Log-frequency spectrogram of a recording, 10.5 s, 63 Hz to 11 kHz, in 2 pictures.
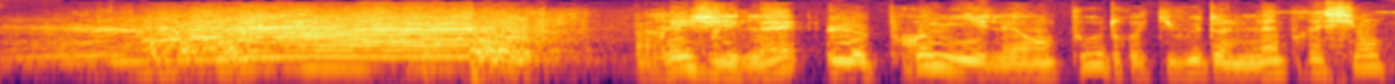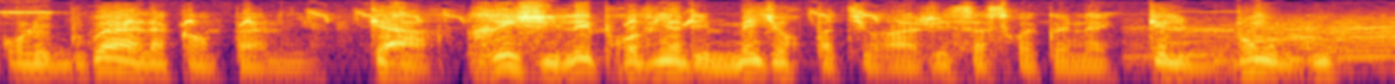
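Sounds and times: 
cow mooing: 0.0s - 2.1s, 9.4s - 10.4s
speech: 2.5s - 10.4s.

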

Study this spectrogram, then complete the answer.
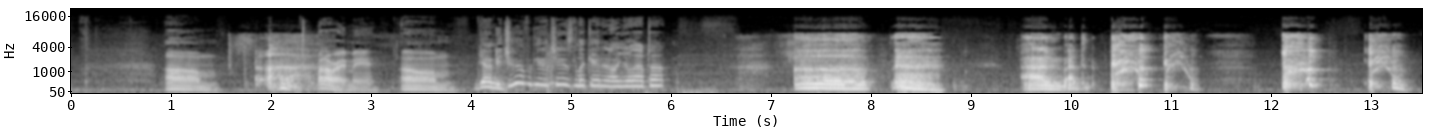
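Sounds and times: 
speech: 0.9s - 6.1s, 7.2s - 8.8s, 9.6s - 10.5s, 13.2s - 13.4s
person coughing loudly: 1.8s - 2.5s, 7.2s - 8.8s, 9.8s - 11.4s, 12.1s - 13.4s.

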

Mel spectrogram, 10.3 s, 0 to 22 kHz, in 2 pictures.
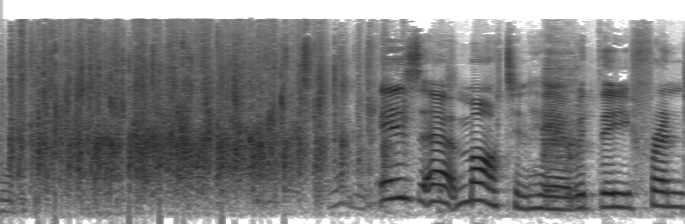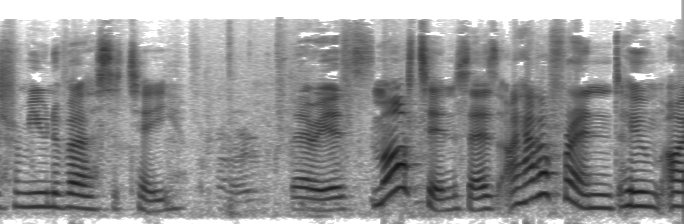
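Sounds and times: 
audience applause: 0.0s - 3.2s
speech: 2.8s - 6.6s, 7.3s - 10.2s.

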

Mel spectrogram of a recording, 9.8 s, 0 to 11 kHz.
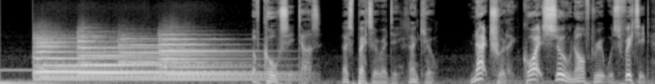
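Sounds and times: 
large bells ringing a four-note chime melody: 0.0s - 4.8s
speech: 3.8s - 9.8s.

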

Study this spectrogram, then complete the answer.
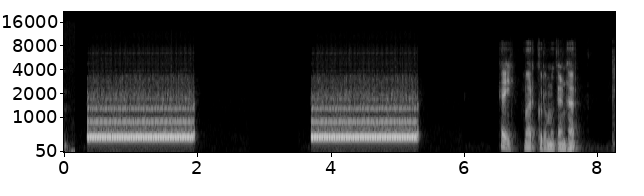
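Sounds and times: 
electronic telephone ringback tones: 0.4s - 2.0s, 3.7s - 5.4s
speech: 6.6s - 7.8s.

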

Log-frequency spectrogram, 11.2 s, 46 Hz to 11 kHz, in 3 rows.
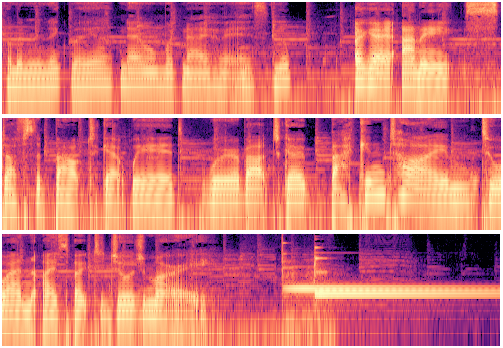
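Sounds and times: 
speech: 0.0s - 9.2s
doorbell ringing with a two-note chime: 9.6s - 11.2s.

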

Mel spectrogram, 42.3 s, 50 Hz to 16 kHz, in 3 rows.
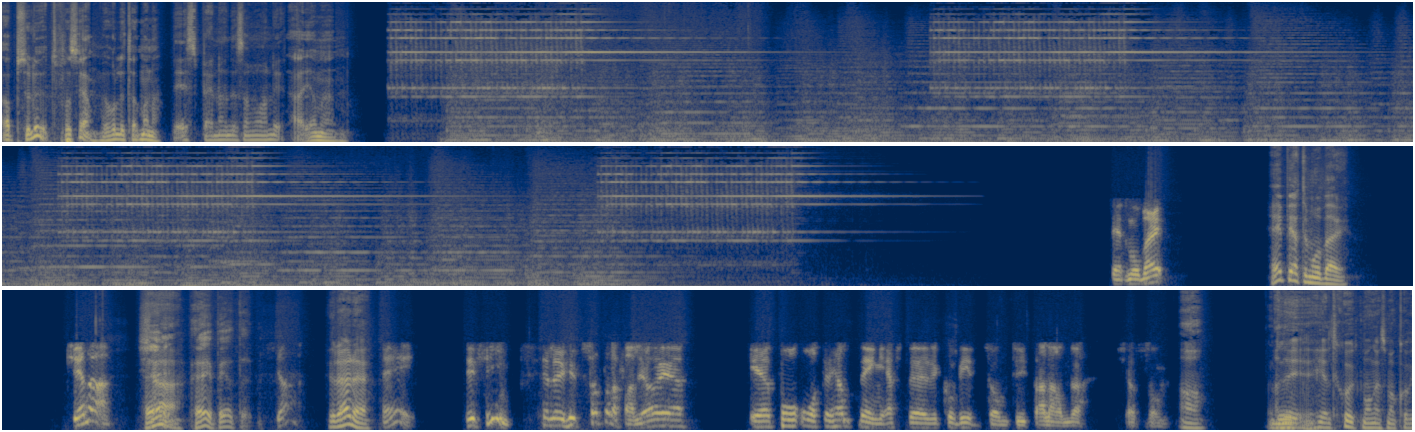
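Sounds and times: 
speech: 0.0s - 4.0s, 25.3s - 25.8s, 26.8s - 27.6s, 28.9s - 40.3s, 40.9s - 42.3s
telephone ringing during an outgoing call: 3.9s - 7.8s, 9.3s - 12.7s, 14.6s - 18.9s, 20.0s - 23.8s.

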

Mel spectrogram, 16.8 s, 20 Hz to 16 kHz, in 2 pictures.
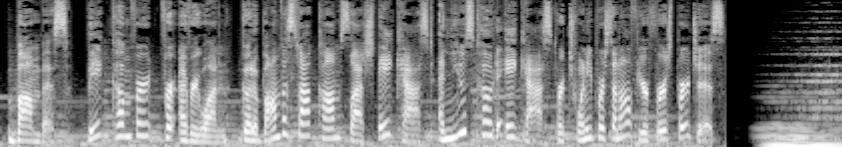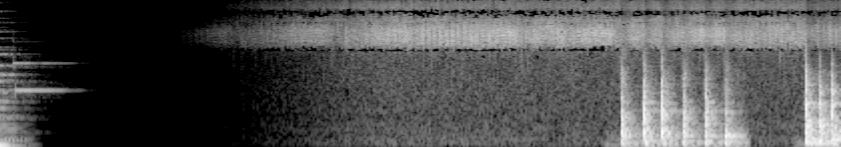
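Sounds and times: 
speech: 0.1s - 7.7s
crickets chirping at night: 10.4s - 16.8s
sharp knocks on the door of a pilgrim's home: 14.6s - 16.8s.

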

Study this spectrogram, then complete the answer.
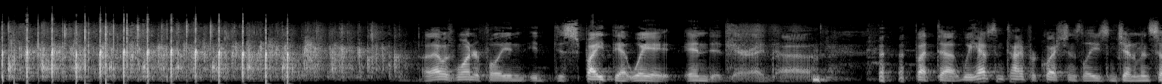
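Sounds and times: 
audience applauding a speaker after a talk: 0.0s - 4.4s
speech: 4.2s - 11.6s
laughter: 7.3s - 9.9s.

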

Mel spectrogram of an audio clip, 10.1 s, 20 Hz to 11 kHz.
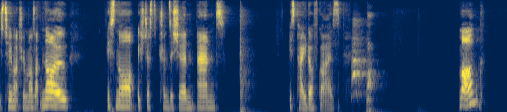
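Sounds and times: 
speech: 0.0s - 1.5s, 2.1s - 4.9s, 5.8s - 7.5s, 9.2s - 9.7s
dog barking with rough and wavering barks: 7.0s - 7.8s.

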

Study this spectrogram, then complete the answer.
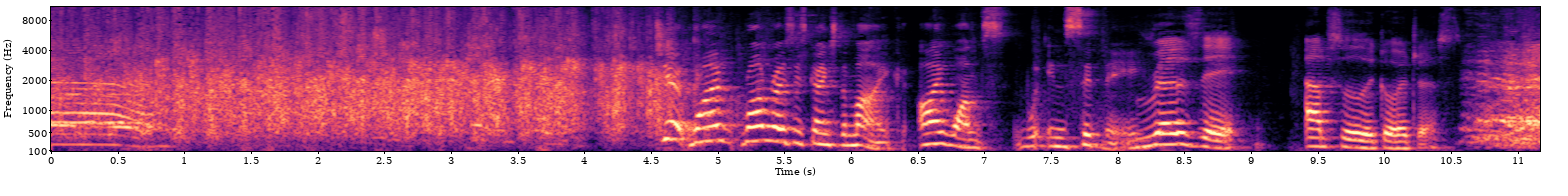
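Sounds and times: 
audience applause: 0.0s - 5.0s
speech: 4.6s - 11.1s
laughter: 10.6s - 11.1s.

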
